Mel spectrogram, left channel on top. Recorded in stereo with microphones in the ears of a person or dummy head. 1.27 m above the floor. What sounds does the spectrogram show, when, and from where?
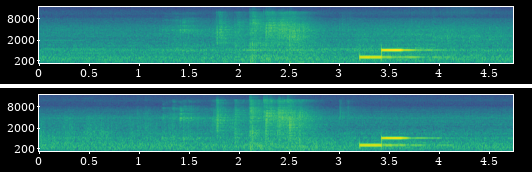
0.0 s running water: 80° left, 5.5 m
1.2 s a crack: 15° right (ahead or behind), 1.7 m
3.2 s an alarm: 20° left (ahead or behind), 0.5 m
